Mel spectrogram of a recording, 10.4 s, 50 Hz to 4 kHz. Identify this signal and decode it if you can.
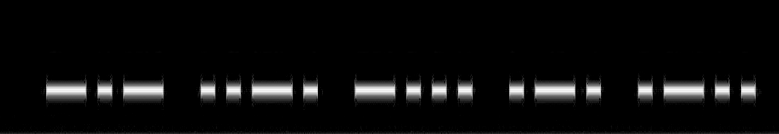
Morse code, heard as a keyed tone, about 7 wpm, 800 Hz. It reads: KFBRL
